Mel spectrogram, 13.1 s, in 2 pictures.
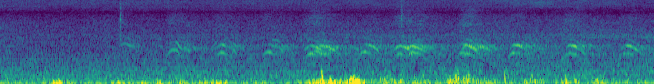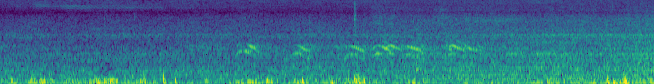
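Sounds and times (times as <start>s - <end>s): wind buffeting microphone: 0.0s - 13.0s
birds calling: 1.2s - 7.4s, 8.9s - 11.6s.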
